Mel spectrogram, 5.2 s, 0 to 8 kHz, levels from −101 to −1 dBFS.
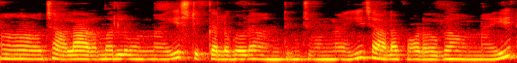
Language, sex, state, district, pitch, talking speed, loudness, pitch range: Telugu, female, Andhra Pradesh, Visakhapatnam, 195 Hz, 130 wpm, -29 LUFS, 190-205 Hz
